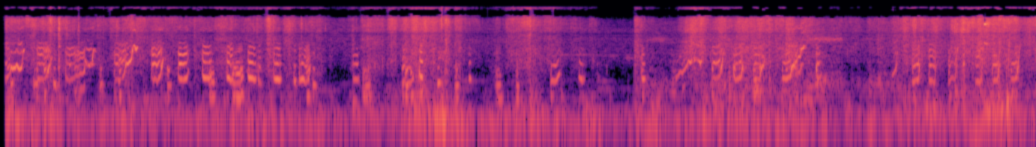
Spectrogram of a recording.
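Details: Pet guinea pig calling loudly in a series of rapid, stuttering squeaks in quick chattering runs, with pauses between bursts and constant rustling and pattering in the background.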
